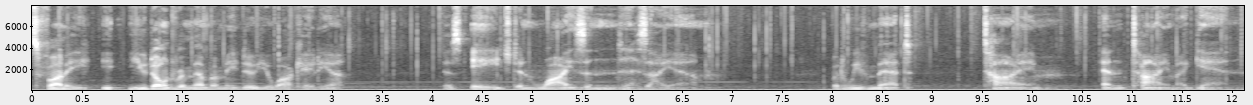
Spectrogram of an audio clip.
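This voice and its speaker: A man whispers in a put-on character voice at a fairly slow pace, leaving long, frequent pauses. Clear background noise runs underneath. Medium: game stream. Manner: wry, unhurried.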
